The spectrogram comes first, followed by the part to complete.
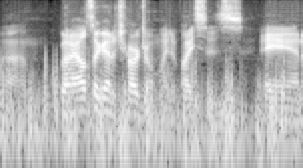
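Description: A man's voice comes through dry, with no echo, while loud background noise fills the recording. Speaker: hiker vlogger. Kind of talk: casual vlog chat. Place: open country. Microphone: phone near.

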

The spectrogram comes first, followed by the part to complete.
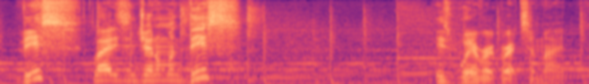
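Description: Clear music plays in the background as a voice at a moderate pace comes through with a dry sound and no echo. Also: man. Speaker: keynote speaker. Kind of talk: motivational keynote speech to a live audience. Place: stage. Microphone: headset.

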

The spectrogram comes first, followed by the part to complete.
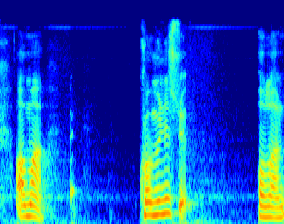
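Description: Speaking at a fairly slow pace, a man uses a high pitch. The background is quiet. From Turkey, Zonguldak Ereğli area; Turkey. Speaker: interview guest. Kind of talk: TV interview. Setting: TV studio. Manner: formal. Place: studio.

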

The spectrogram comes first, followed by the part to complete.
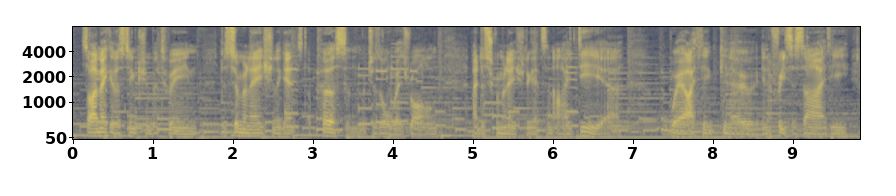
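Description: A man talks at a fairly quick pace. Loud music plays in the background. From Australia. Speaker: human rights campaigner. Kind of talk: interview answer. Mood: calm, reflective. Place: hall. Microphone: lapel.

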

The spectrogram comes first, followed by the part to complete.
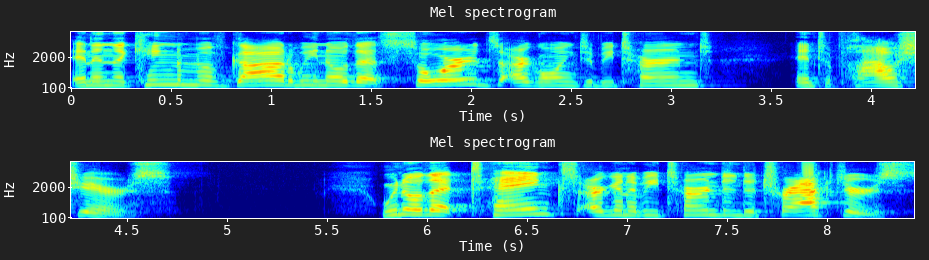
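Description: Against a quiet background, a man speaks at a moderate pace in a high pitch with a bright, sharp tone and fairly even intonation. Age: 30s. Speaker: pastor. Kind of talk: sermon. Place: church.

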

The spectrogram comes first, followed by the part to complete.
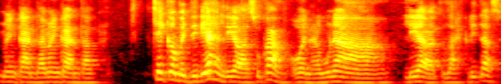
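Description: A woman talks at a fairly quick pace. Her pitch is fairly low with ordinary variation. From Mendoza, Argentina. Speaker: interviewer. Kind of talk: interview. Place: home room.

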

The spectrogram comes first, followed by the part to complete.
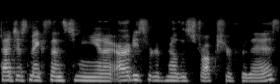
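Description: At a medium pitch, a woman speaks with fairly even intonation over a quiet background. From Newfoundland. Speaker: cookbook author. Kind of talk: interview. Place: home room. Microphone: video call.

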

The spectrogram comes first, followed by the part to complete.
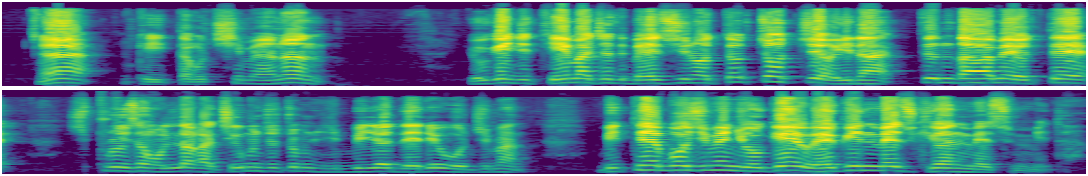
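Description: A man's high-pitched voice has a bright, sharp tone and ordinary pitch variation. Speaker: stock market YouTube host. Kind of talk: live stream market commentary. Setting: YouTube live broadcast. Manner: distinctive speaking style.

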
